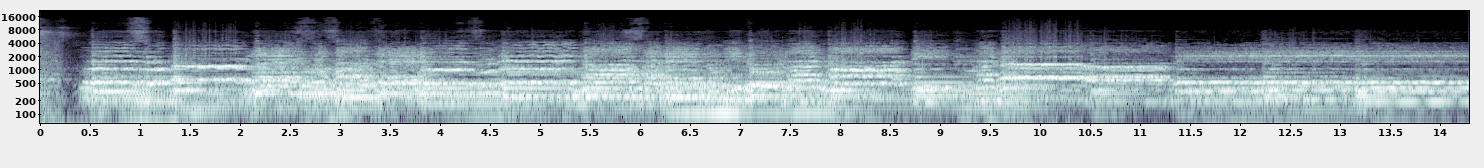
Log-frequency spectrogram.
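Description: Choral music: a choir singing slow, sustained notes in a solemn, hymn-like style, coming in about half a second in.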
